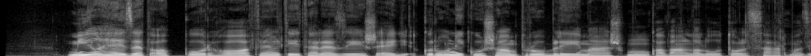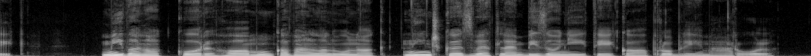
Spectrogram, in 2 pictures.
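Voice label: female Hungarian IVR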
